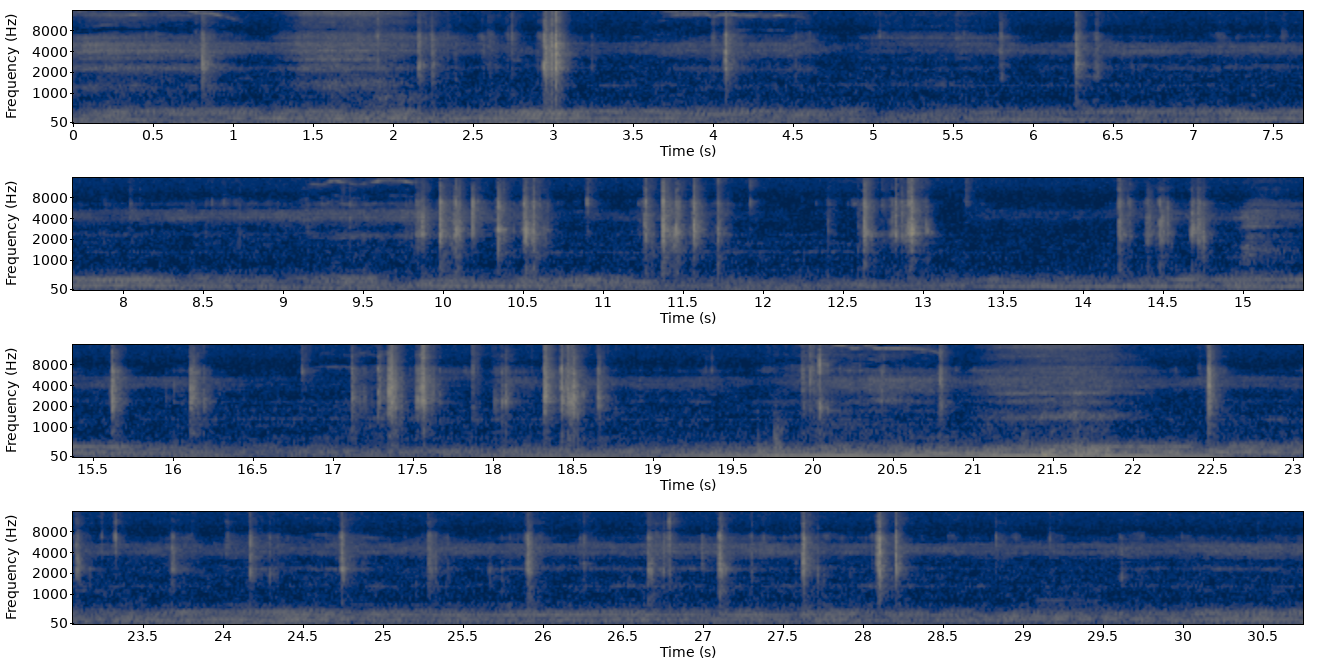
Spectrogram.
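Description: Plastic Pyraminx puzzle being turned by hand: quiet, scattered clicks of its pieces, with quicker runs of clicks about ten and eighteen seconds in.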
